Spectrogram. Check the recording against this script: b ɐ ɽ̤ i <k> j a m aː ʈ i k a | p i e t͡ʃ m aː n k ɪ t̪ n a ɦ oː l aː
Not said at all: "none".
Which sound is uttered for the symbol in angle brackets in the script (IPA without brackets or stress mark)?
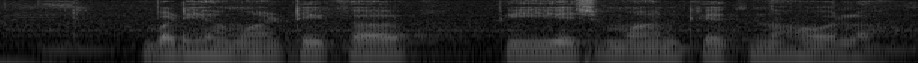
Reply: none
